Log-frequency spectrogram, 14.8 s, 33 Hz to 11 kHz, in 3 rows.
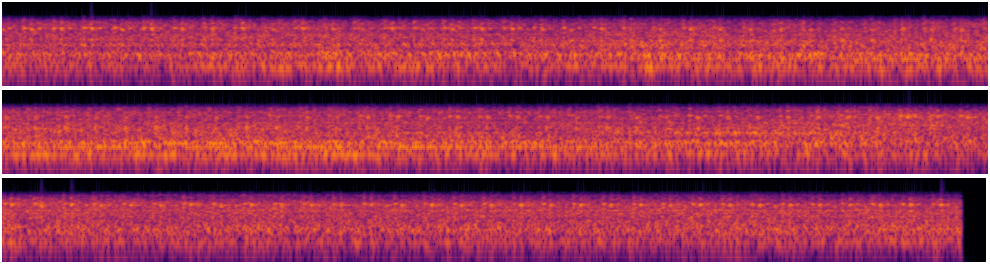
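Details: Lada Priora at 5000 km, warm engine: steady idle with a light, even tapping a little over three per second. The knock first appeared at 400 km, cause unknown. Engine knock at idle.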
